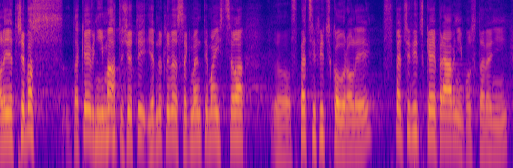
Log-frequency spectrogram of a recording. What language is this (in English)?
Czech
